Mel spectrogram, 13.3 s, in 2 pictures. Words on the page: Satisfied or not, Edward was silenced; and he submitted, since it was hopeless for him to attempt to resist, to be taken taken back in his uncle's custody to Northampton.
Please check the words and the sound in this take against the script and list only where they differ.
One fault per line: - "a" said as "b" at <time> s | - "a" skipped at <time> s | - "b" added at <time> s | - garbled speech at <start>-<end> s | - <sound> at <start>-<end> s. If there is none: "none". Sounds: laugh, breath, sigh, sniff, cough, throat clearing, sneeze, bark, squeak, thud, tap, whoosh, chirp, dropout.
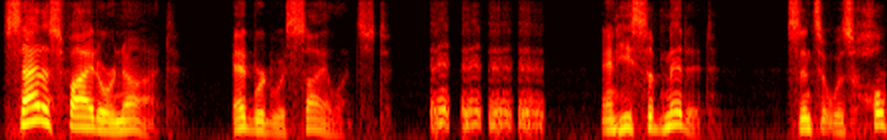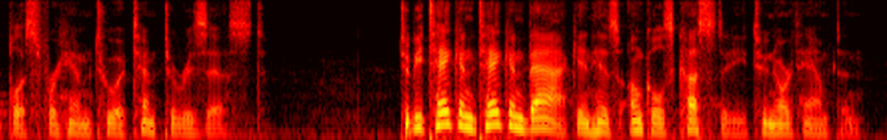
- laugh at 3.2-4.1 s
